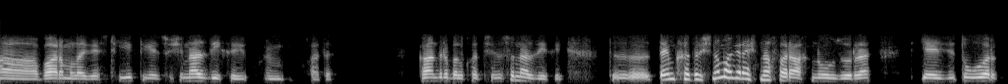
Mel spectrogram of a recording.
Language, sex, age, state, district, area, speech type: Kashmiri, male, 18-30, Jammu and Kashmir, Budgam, rural, conversation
